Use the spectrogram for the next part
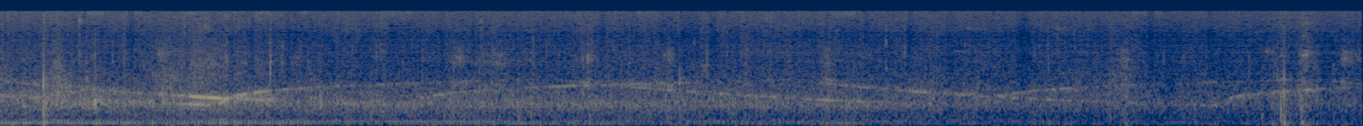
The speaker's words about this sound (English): Mini siren, not good.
